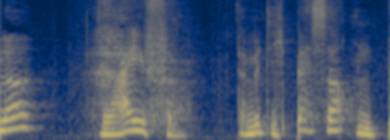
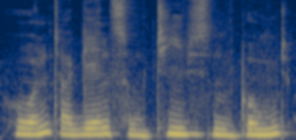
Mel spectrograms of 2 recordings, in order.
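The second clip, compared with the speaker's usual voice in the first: lowest pitch; 4 semitones lower than usual. Shown as a demonstration. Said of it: "wie hoch und wie tief du kommen kannst".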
